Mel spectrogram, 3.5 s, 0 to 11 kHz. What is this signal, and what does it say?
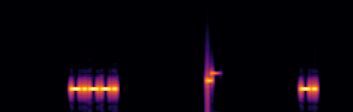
Morse code, heard as a keyed tone, about 40 wpm, 700 Hz. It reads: <KN> N
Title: Single Character (Letter:Number:Punctuation:Prosign) 40wpm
